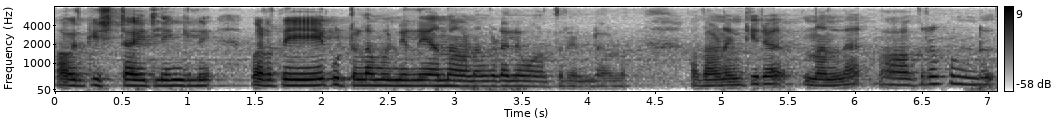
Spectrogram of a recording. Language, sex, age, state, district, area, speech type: Malayalam, female, 30-45, Kerala, Kannur, rural, spontaneous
